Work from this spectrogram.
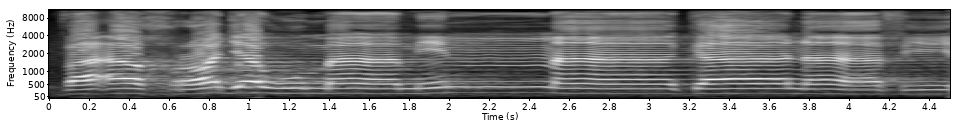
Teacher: Yang ma tadi itu akhrajahuma 2 harokat, kemudian ka dipanjangkan melebihi 2 harokat.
